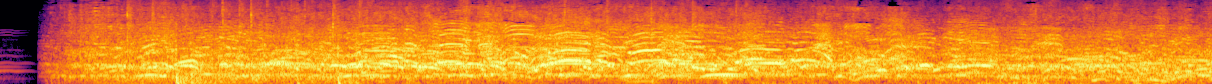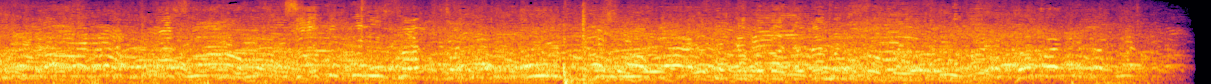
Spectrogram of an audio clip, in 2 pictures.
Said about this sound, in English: That was the sound of supporters of former Brazilian President Jair Bolsonaro as they assaulted a lone police officer on horseback who stood in their way as they pursued their assault on the Brazilian capital just under a week ago.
